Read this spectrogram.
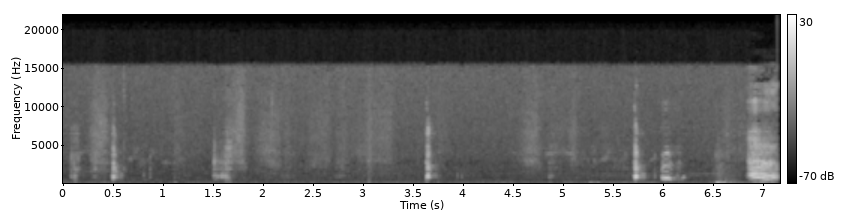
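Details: Hiccups: several short, sharp gulping catches at irregular intervals, with some babbling and a cry-like sound at the end.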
